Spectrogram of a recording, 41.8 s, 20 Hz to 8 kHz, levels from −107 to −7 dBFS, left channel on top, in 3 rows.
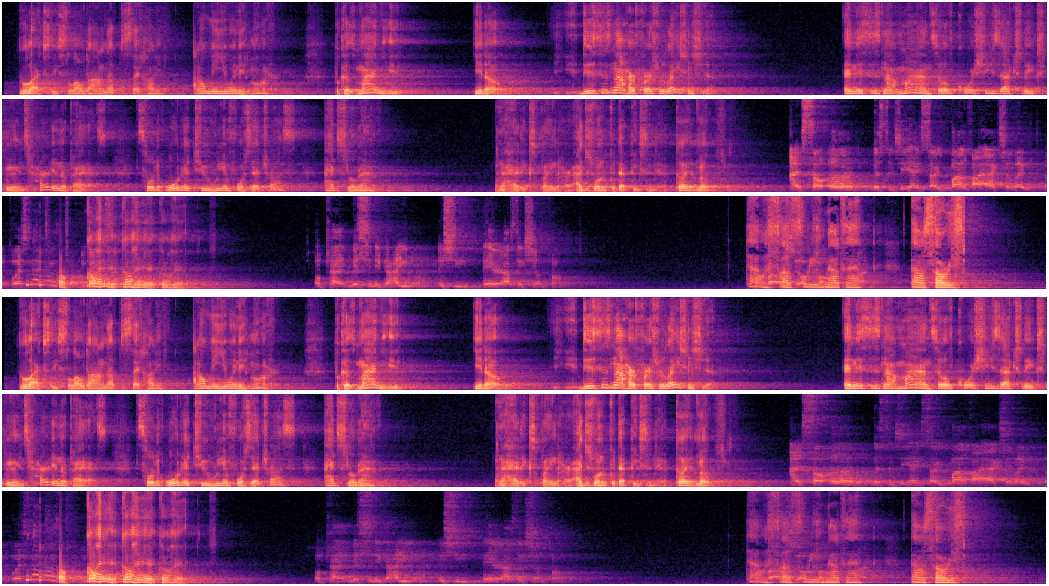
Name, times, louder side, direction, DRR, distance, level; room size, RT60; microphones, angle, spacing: voice 1, 0.2-2.2 2.5-3.7 4.4-5.4 6.3-6.8 7.3-9.5 11.2-15.3 15.7-17.8 18.2-18.9 20.5-23.4 28.2-30.3, right 3 dB, 20° right, 0.5 m, -23 dB
voice 2, 24.4-27.7 28.0-28.6 28.9-29.4 32.0-35.3 38.1-39.4, left 4 dB, 75° left, 1.3 m, -36 dB
voice 3, 37.8-39.3 40.0-40.7, left 4 dB, 30° left, 0.4 m, -24 dB
27.5 x 20.0 x 5.5 m
head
